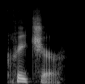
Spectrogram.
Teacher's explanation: word creature which would have originally been pronounced more like cure the modern form creature obviously has a CH sound in place of that original t sound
